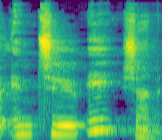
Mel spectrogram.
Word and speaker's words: intuition: So intuition, intuition. So you have to give the stress here. Intuition, intuition. So the TU, not to, you have to pronounce it like chu.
